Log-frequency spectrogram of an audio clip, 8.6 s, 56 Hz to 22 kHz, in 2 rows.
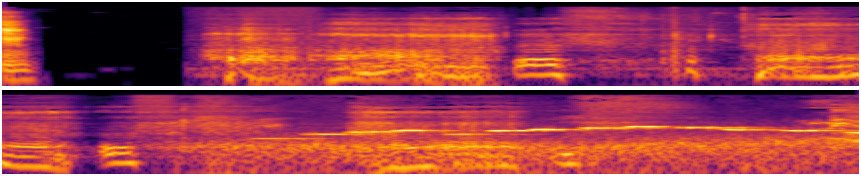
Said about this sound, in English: That's me. That's what I hear. That's you doing the entire show for 3 or 4 hours or whatever it is. That's all you hear is just nose whistles and mouth noises, right?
